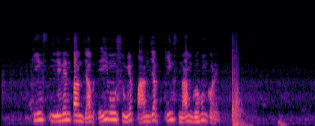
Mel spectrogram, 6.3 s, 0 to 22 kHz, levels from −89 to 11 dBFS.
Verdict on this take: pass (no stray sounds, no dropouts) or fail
fail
